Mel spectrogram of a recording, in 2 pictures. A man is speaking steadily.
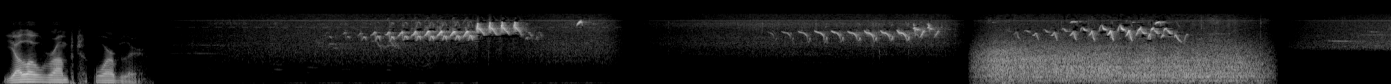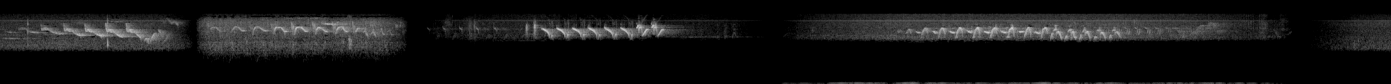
0.1s 1.5s

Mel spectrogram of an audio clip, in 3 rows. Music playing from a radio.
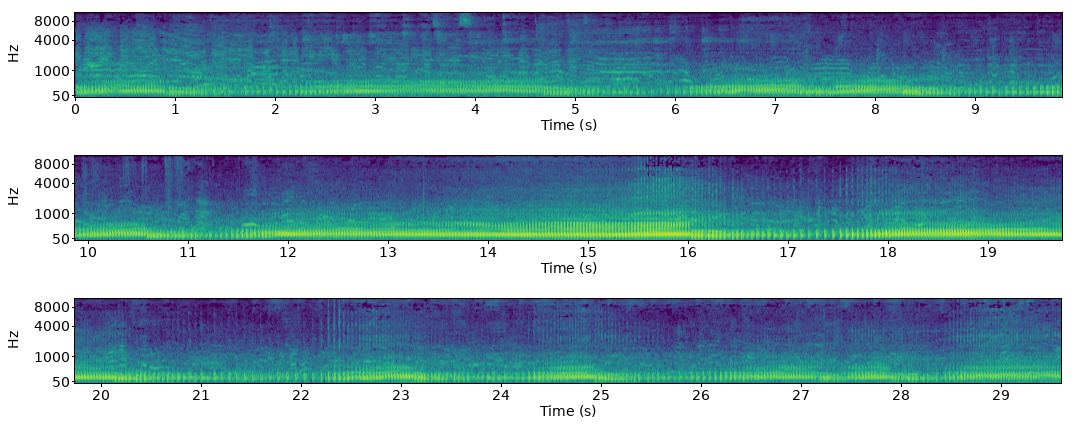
0.0s 11.2s

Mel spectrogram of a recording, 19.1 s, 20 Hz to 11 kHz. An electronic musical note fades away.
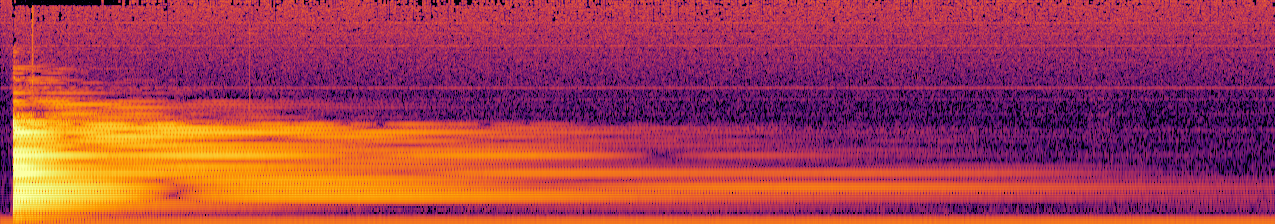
2.3s 16.9s

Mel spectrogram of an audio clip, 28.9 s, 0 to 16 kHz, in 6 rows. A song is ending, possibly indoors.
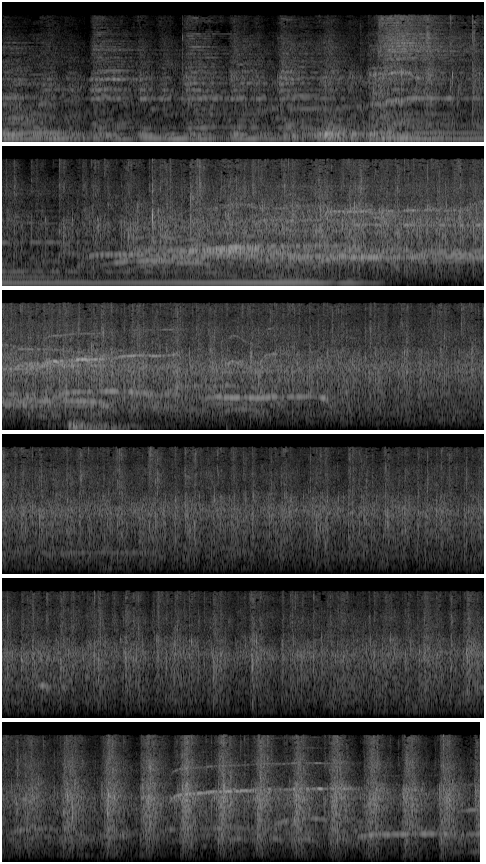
0.6s 9.2s

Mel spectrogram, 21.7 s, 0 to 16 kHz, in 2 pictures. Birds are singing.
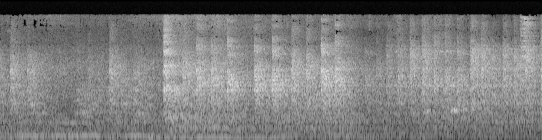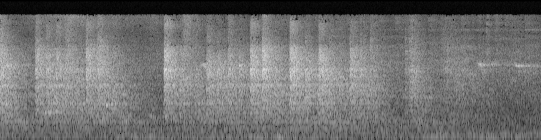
20.0s 21.7s

